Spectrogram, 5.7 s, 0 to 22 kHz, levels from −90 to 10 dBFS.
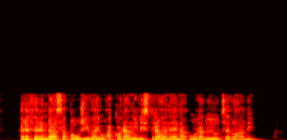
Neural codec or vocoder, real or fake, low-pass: vocoder, 22.05 kHz, 80 mel bands, WaveNeXt; fake; 7.2 kHz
